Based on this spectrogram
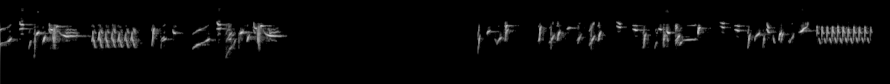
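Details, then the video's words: European goldfinch in a wild-style song: two bursts of bright, rapid, high twittering with dense buzzy rattles, separated by nearly two seconds of silence, ending on a nasal buzzing trill. No other sounds. "chant chardonneret sauvage"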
